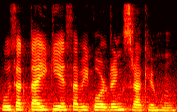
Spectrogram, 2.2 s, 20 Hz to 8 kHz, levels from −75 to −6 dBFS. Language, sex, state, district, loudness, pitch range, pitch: Hindi, female, Uttar Pradesh, Deoria, -20 LUFS, 190-220 Hz, 215 Hz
